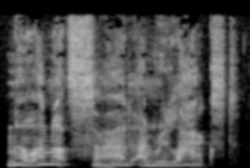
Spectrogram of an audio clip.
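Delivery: high, very slow, wavering denial; drawn-out, unconvincing claim; incongruent insistence. Retold or imitated. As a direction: stretch out the protest so it contradicts the words. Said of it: "incongruent with her words".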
